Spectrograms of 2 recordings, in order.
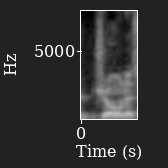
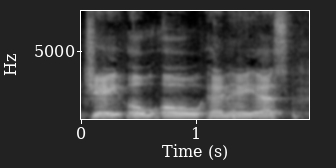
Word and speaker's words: Joonas: It's pronounced like Joonas or Jonas, but it's like Joonas.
